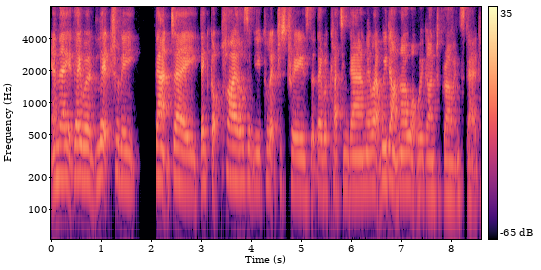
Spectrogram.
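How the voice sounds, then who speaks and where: With an English accent, a woman speaks at a moderate pace in a fairly low voice, using fairly even intonation and hardly any pauses against a quiet background. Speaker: environmental entrepreneur. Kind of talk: interview talk, storytelling.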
